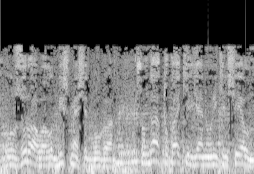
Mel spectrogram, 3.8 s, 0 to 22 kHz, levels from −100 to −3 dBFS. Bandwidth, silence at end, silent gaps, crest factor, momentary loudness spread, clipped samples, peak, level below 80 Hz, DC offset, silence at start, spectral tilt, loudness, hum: 8.8 kHz; 0 s; none; 10 dB; 2 LU; under 0.1%; 0 dBFS; -24 dBFS; under 0.1%; 0 s; -4.5 dB/octave; -11 LUFS; none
